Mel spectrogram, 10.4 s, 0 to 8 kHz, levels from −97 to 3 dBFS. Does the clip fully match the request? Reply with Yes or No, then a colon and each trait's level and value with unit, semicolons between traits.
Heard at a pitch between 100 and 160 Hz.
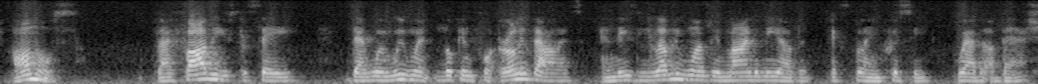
Yes: medium, 140 Hz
